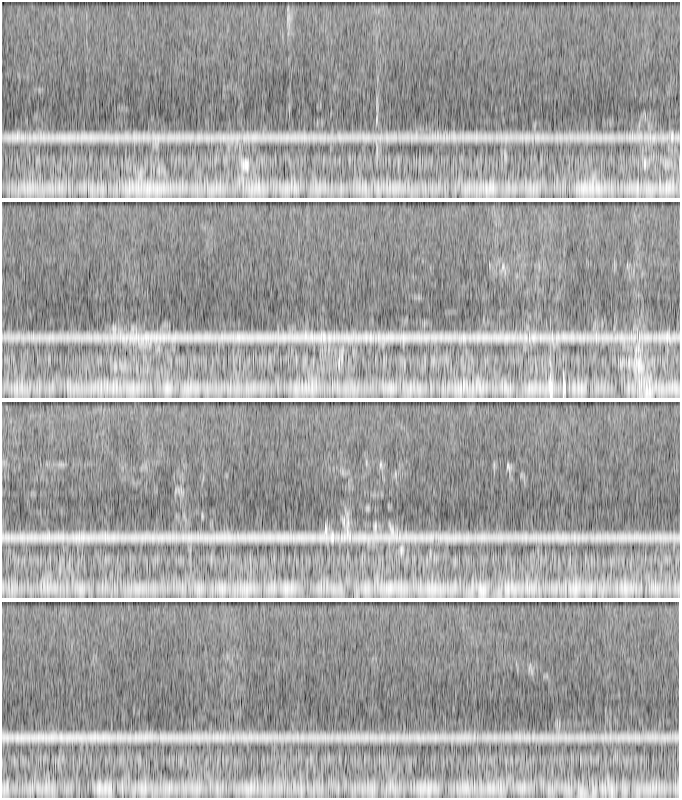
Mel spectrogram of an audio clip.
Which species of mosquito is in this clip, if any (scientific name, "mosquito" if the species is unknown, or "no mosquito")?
no mosquito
